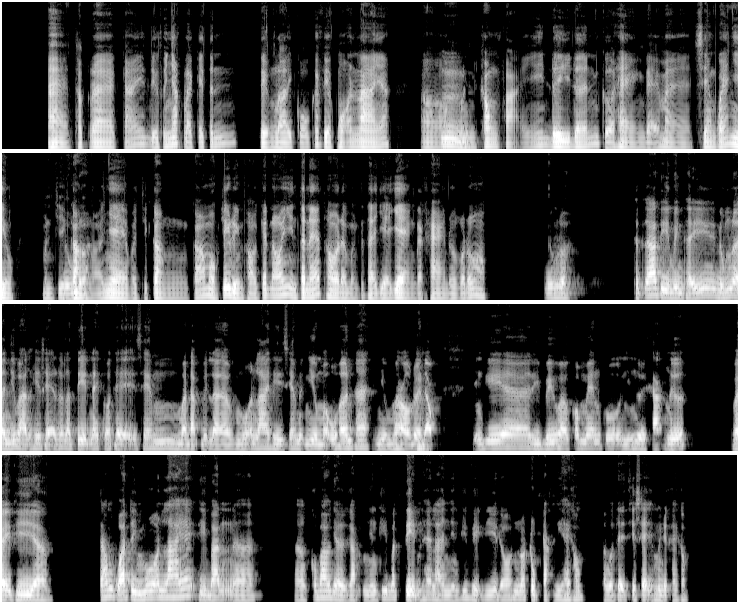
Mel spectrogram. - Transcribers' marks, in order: other background noise; in English: "review"; in English: "comment"; tapping
- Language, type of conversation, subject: Vietnamese, podcast, Trải nghiệm mua sắm trực tuyến gần đây của bạn như thế nào?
